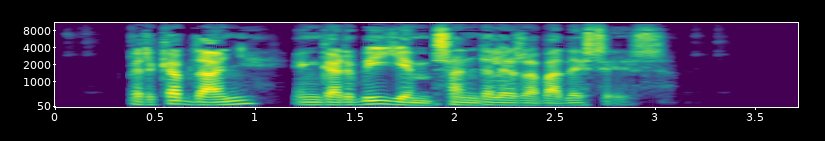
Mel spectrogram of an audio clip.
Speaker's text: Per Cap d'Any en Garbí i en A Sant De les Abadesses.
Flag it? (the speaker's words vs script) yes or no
no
